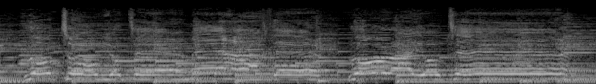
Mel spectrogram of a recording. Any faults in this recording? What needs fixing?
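Nothing to fix; no faults heard anywhere in the audio.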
